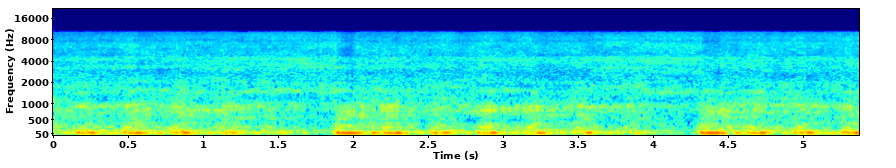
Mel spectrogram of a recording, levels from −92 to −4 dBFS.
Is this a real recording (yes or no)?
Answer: no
